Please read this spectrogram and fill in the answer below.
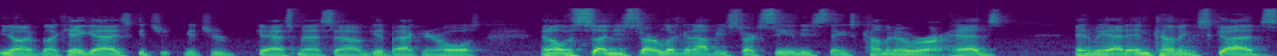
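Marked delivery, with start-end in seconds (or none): none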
